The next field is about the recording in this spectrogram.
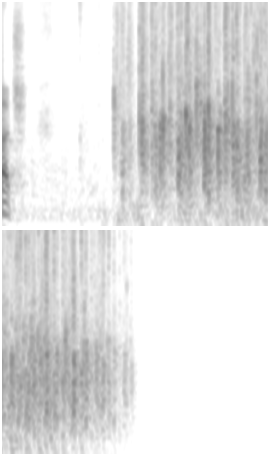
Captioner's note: audience applauding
